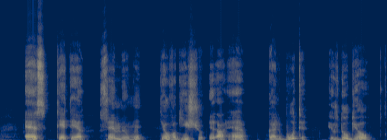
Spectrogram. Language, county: Lithuanian, Kaunas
